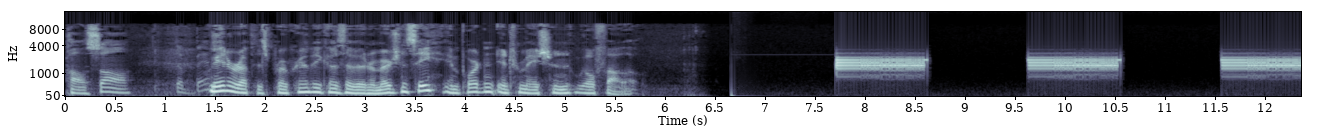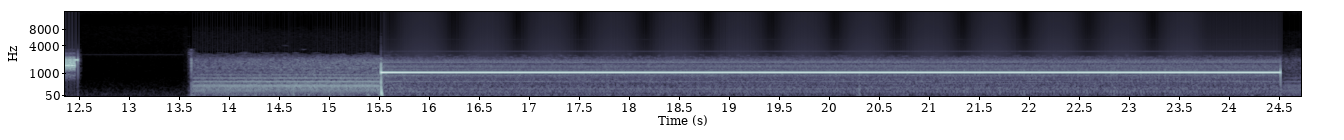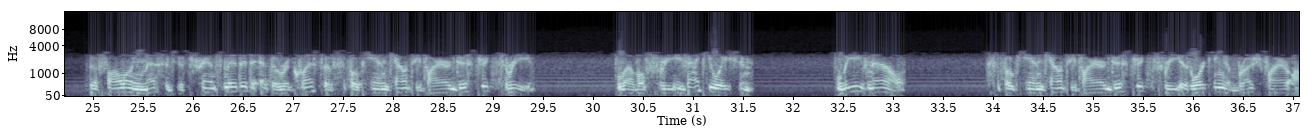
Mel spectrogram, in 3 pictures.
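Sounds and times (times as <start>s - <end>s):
steady high attention tone: 13.6s - 24.6s
low buzz: 13.6s - 25.6s, 28.0s - 35.5s.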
